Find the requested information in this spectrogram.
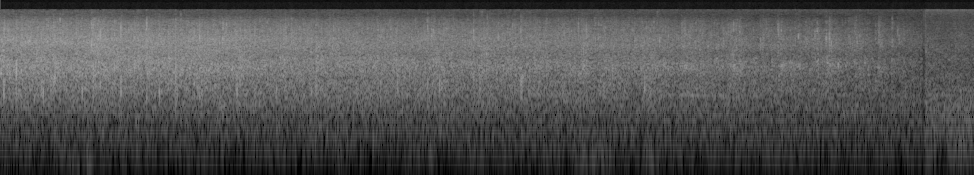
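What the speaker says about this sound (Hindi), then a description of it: "उनका करतल ध्वनि से तालियां बजाकर स्वागत करेंगे सभी" An audience claps to welcome the secretary of the Udasin akhara, a broad and continuous roar of hands that sounds muffled and rain-like, holding steady before easing slightly toward the end.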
